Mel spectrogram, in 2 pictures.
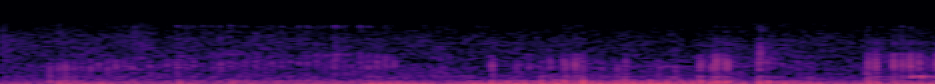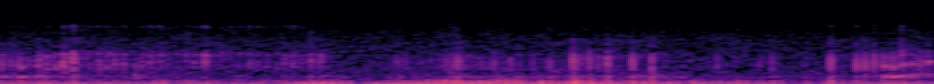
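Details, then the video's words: A massaged pet kitten named Yumak purring ear to ear; a steady, low vibrating rumble dominates throughout, with faint crackles of fur being stroked and groomed. "Kitten Massage - Perfect Sleep Helper Ear to Ear Purring"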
